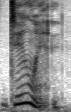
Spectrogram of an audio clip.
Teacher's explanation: This is a common informal spelling and pronunciation of doing, where the final G sound is dropped.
